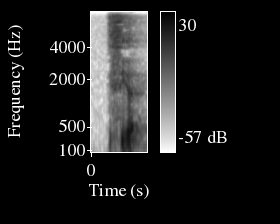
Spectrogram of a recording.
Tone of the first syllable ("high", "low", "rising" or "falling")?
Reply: low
